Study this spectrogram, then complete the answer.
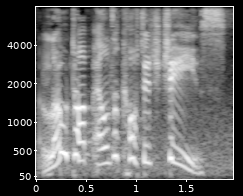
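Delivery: high, loud barked command; barked order. A narrator's reading. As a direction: bark it at him. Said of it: "I barked to Steelhooves".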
